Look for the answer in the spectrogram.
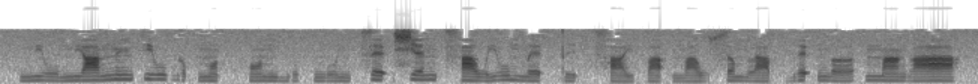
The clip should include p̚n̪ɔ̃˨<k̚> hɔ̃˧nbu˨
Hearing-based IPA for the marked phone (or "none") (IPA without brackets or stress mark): t̚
